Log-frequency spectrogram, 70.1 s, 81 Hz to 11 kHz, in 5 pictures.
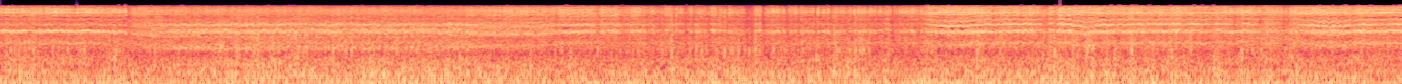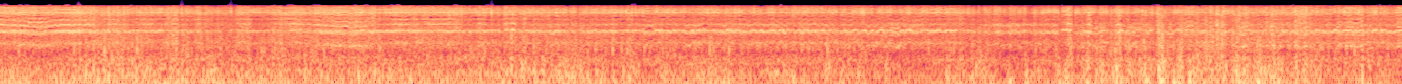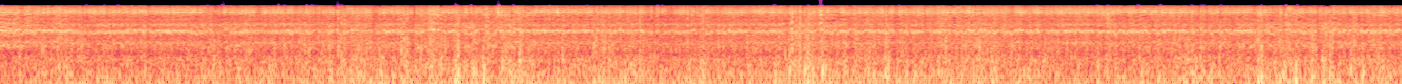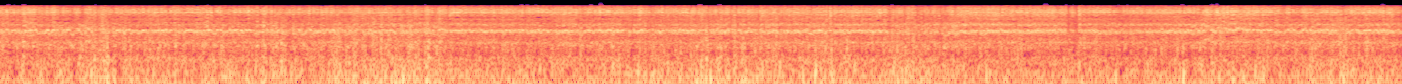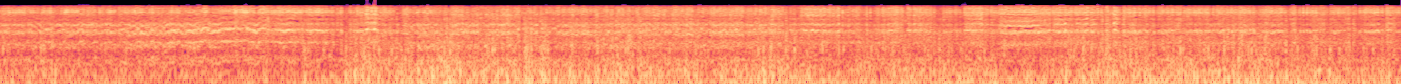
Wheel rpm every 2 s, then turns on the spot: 220, 200, 210, 230, 230, 230, 230, 230, 230, 230, 240, 220, 210, 210, 220, 220, 230, 230, 230, 220, 220, 200, 220, 230, 230, 230, 230, 230, 220, 240, 210, 220, 230, 230, 240.
none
